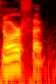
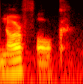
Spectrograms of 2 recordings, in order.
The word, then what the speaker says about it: Norfolk: because down by Norfolk which is pronounced Norfolk not Norfolk as everyone I always thought that and I was like oh it's Norfolk I guess so I was down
